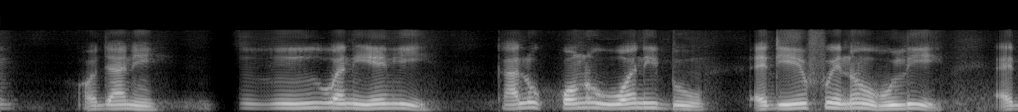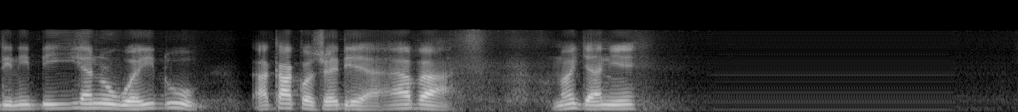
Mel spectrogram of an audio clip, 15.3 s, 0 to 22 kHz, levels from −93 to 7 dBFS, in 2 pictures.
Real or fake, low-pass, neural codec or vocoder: fake; 7.2 kHz; codec, 16 kHz, about 1 kbps, DyCAST, with the encoder's durations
